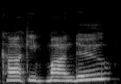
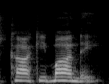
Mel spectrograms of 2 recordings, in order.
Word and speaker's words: Coch-y-Bondhu: A lot of people will call it Coch-y-Bondhu, but the Welsh pronunciation is Coch-y-Bondhu.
